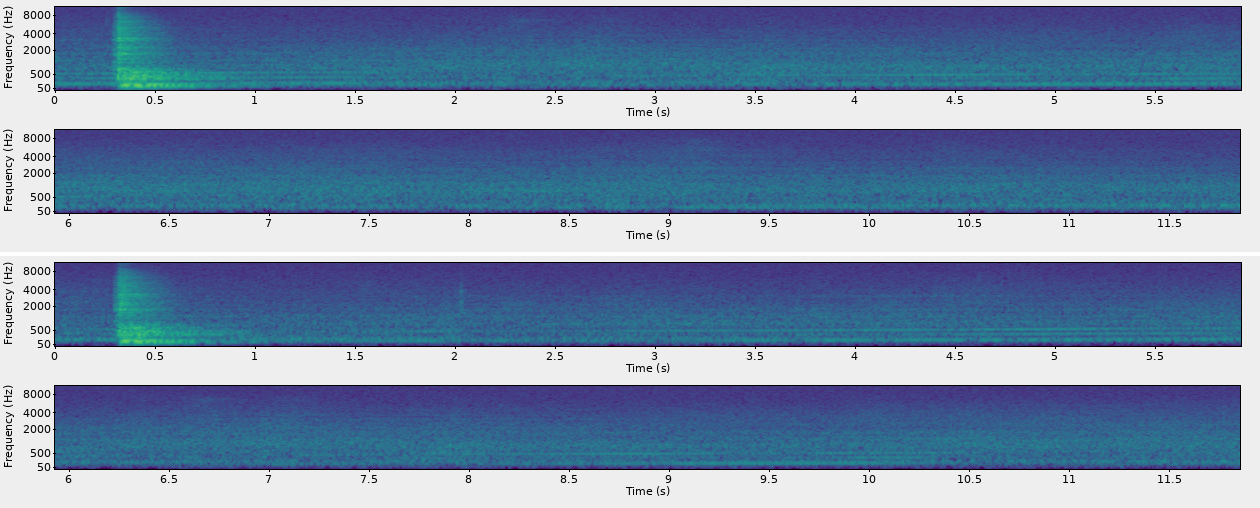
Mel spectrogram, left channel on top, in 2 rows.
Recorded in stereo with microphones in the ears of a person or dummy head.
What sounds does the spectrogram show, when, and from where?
0.3 s a microwave: 70° left (ahead or behind), 1.4 m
